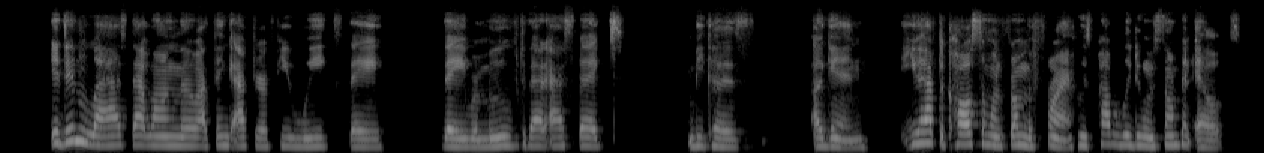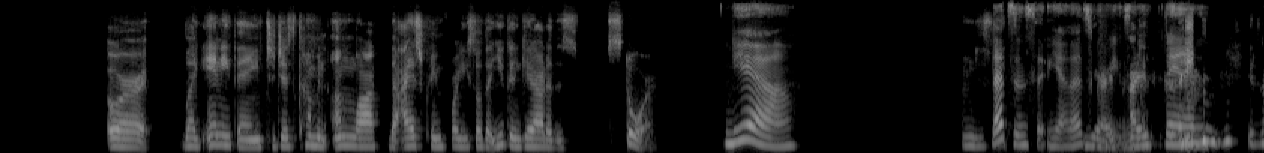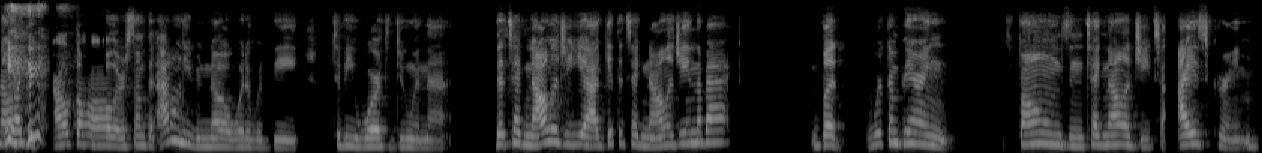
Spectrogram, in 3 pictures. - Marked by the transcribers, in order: laughing while speaking: "cream"; other background noise; chuckle
- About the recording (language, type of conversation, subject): English, unstructured, How do you decide when to ask a stranger for help and when to figure things out on your own?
